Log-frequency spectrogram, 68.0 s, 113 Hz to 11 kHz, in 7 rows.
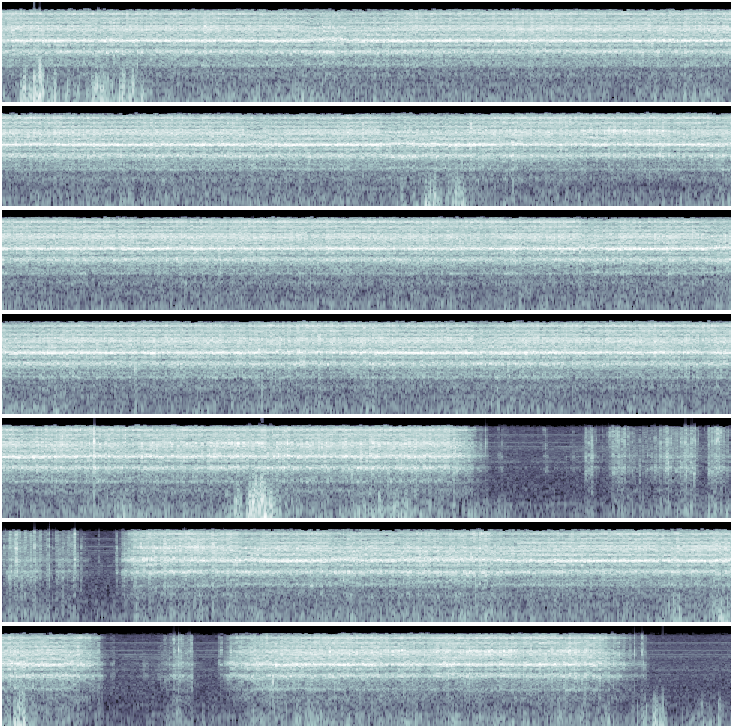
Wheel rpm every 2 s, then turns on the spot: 160, 160, 160, 160, 160, 160, 160, 160, 160, 160, 160, 160, 160, 160, 160, 160, 160, 160, 160, 160, 160, 160, 90, 20, 20, 120, 160, 160, 160, 110, 40, 160, 160, 30.
46-50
